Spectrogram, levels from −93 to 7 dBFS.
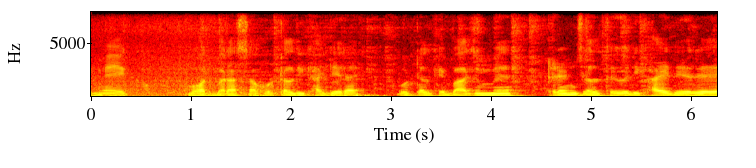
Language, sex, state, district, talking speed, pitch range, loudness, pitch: Hindi, male, Gujarat, Valsad, 190 wpm, 110-120 Hz, -18 LUFS, 115 Hz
